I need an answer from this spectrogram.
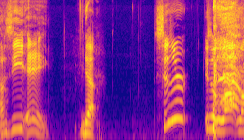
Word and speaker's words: SZA: So when I first found out who SZA was, I did refer to her as Scissor. Why? Because that's what her name is. No, it's SZA. It's SZA.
